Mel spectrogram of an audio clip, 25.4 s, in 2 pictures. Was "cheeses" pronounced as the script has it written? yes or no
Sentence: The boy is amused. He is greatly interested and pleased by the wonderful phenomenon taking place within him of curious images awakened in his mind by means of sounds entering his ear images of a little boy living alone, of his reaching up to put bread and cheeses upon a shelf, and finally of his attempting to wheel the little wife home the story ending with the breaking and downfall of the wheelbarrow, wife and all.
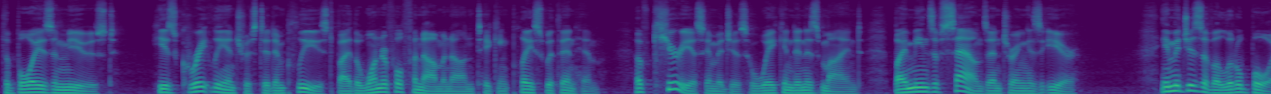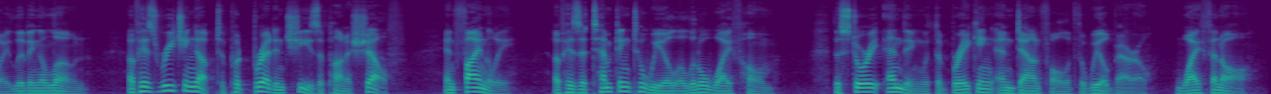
no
